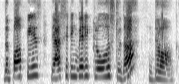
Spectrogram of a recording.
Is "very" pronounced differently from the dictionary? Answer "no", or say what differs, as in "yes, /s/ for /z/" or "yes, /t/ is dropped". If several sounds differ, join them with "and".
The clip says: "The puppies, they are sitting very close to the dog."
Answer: no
